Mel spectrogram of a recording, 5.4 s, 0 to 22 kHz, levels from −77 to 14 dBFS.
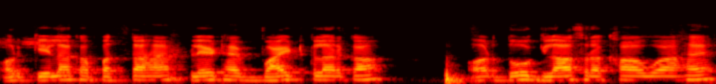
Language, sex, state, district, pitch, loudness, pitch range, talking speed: Hindi, male, Bihar, Darbhanga, 145 Hz, -23 LUFS, 135-150 Hz, 180 wpm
